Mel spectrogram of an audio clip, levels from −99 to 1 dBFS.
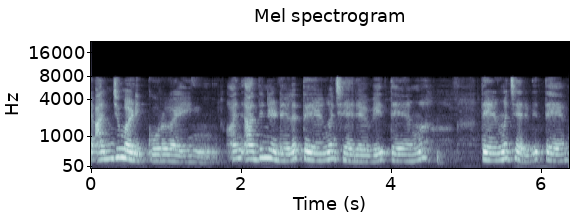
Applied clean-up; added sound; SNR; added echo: none; none; none; reverberation time 0.3 s.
